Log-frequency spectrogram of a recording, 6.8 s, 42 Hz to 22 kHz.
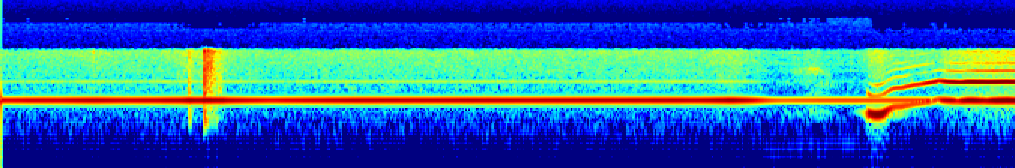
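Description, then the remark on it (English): A steady, exact 528 hertz pure tone played from a phone held to a computer hums without a break for several seconds. A single brief click comes early on, and a short rising, gliding tone enters near the end. “First of all, 528 hertz sounds about, well, actually not about, this is exactly 528 hertz right here.”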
